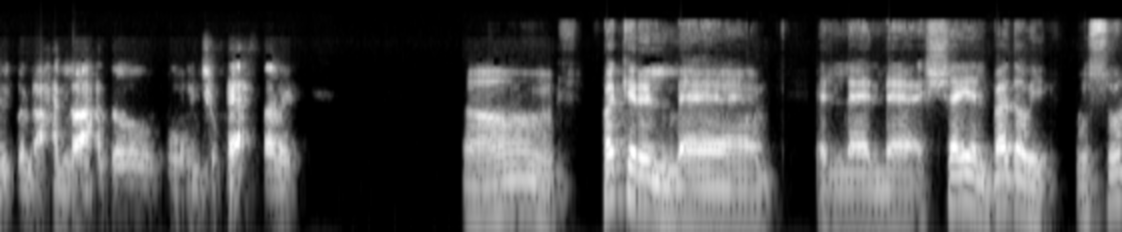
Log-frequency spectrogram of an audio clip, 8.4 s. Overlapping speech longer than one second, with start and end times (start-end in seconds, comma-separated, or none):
none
